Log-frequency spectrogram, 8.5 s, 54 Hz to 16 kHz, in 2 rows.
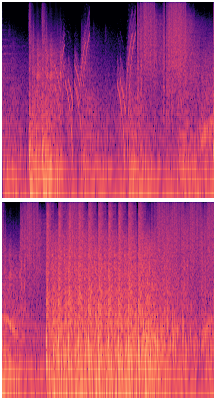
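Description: Shotgun blasts from a mech in the tactical game Front Mission 3, sharp loud bursts layered over busy battle effects and whooshes, ending in a dense rapid volley of repeated shots.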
